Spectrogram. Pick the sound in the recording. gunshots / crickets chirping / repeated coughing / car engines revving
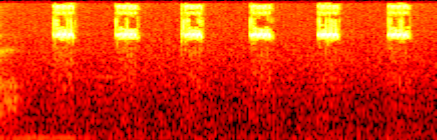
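crickets chirping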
